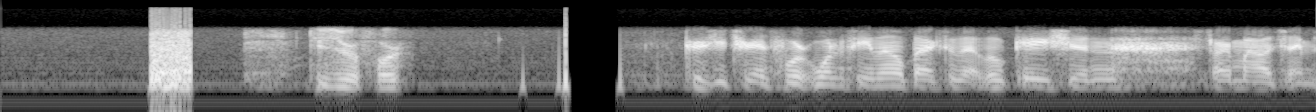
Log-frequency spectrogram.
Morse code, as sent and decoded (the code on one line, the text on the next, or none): none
